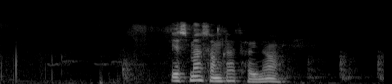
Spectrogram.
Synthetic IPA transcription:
esmasʌŋkʰat͡sʰʌjnʌ

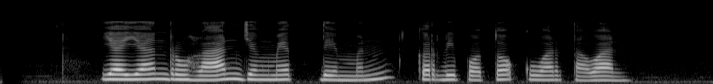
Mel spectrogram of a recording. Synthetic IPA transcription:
jajanruɦland͡ʒɨŋmɛt̪̚dɛmənkɨrdipɔt̪ɔkuwart̪awan

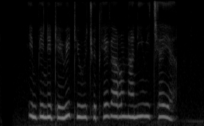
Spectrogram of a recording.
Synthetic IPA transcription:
impineɖ̥ewid̥iwu̥d͡ʒ̥ṳt̪kʰekaɾonaniwit͡ʃaja

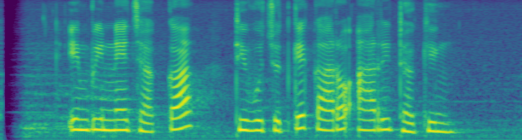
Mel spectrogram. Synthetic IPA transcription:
ʔimpined̥ʒ̥ä̤ka | d̪̥i̤wud̥ʒ̥ṳt̪̚kekaɾoʔaɾiɖ̪̥ä̤ɡ̥ɪŋ

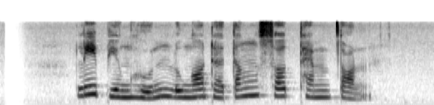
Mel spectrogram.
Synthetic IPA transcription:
lib̥iuŋɦunluŋɔɖ̥ä̤t̪əŋsot̪ʰːɛmt̪ɔn

